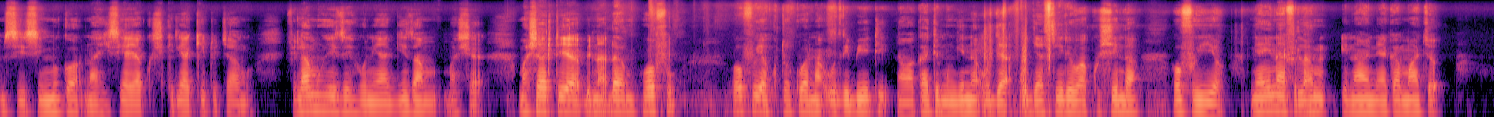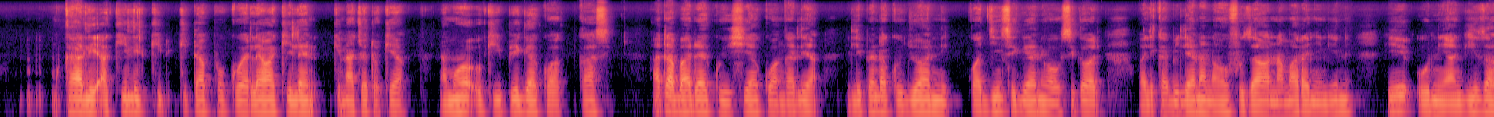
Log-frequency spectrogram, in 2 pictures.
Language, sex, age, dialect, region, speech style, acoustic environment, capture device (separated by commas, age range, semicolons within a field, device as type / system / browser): Swahili, male, 18-24, Kenya - Mombasa, Kenya, focused, nature, mobile / Linux / Chrome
